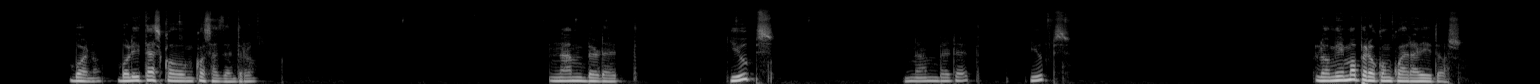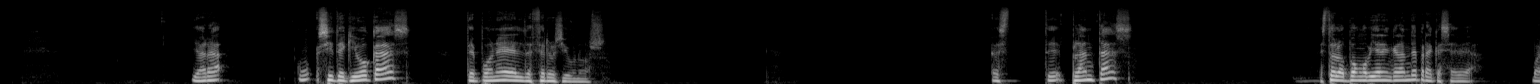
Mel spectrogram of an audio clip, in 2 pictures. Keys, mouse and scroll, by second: 4.0 ctrl+w, 4.6-11.7 typing, 15.3 typing, 16.6 ctrl+p, 18.3 ctrl+c, 19.3 ctrl+p, 21.0-25.6 typing, 26.7 BackSpace, 27.3-28.6 BackSpace, 30.1 typing.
